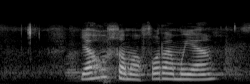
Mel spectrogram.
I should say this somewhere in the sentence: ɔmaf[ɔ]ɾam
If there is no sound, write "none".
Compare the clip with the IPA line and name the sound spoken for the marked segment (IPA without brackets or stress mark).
ɔ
